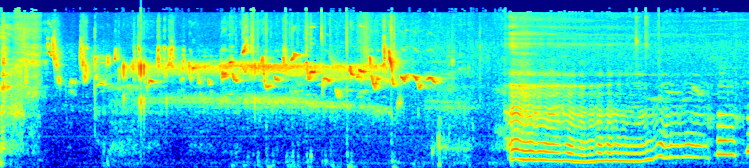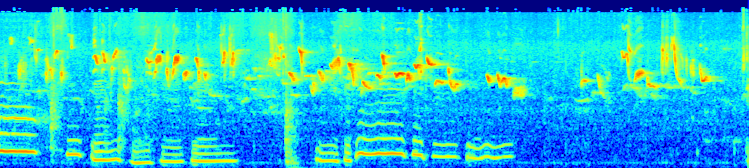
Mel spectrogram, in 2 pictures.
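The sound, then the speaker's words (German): A few seconds of high, continuous twittering chirps, then a human voice takes over with warbling, sing-song tones that seem to imitate birdsong, rising and falling for several seconds. “Vögel zwitschern.”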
